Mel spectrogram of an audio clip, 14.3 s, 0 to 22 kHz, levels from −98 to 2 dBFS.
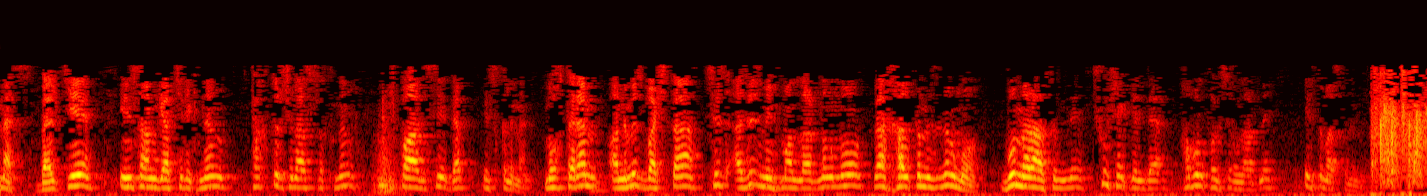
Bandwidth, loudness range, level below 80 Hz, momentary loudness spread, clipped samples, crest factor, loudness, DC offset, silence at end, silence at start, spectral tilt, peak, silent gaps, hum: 5.6 kHz; 4 LU; -60 dBFS; 14 LU; under 0.1%; 22 dB; -36 LUFS; under 0.1%; 0 s; 0 s; -4 dB/octave; -14 dBFS; none; none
